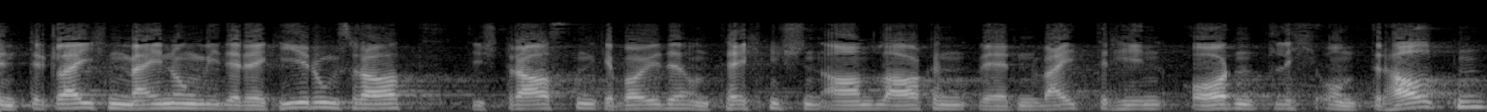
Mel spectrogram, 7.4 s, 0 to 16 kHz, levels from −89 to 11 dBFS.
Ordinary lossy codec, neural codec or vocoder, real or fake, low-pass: none; none; real; 7.2 kHz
